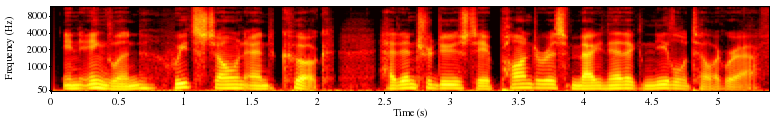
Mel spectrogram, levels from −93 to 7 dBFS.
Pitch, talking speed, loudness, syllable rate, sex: 125 Hz, 135 wpm, -19 LUFS, 5.3 syllables/s, male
